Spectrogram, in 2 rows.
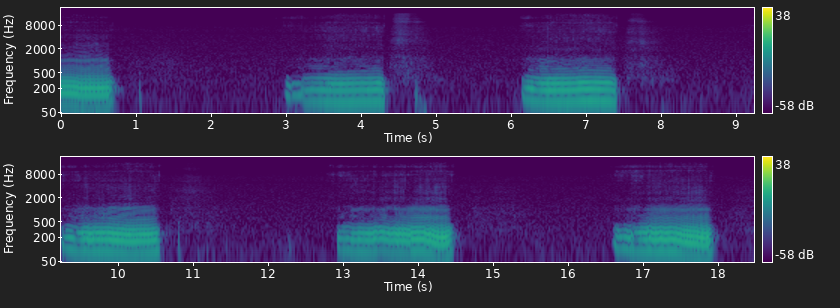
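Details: Loud, deep, buzzing snores from a sleeping French bulldog, about 17 breaths a minute, with quiet pauses between; snoring.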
